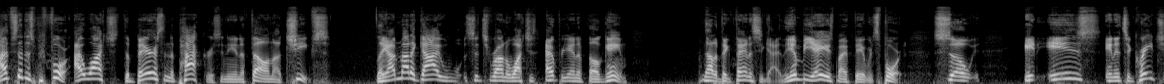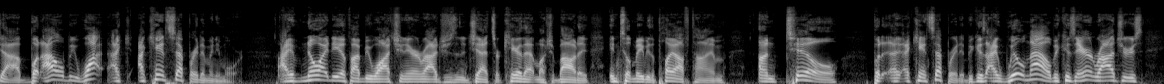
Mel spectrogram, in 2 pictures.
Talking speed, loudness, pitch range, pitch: 245 wpm, -18 LUFS, 120-195 Hz, 155 Hz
